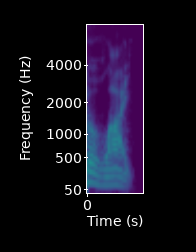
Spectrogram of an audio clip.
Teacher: a gente vai querer colocar um sonzinho de vogal no final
